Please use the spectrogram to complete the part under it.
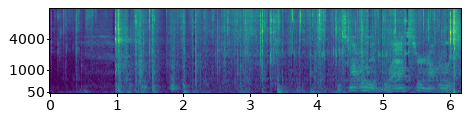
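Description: Plastic wrap crinkles and rustles under fingers.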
